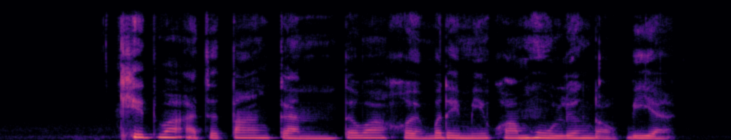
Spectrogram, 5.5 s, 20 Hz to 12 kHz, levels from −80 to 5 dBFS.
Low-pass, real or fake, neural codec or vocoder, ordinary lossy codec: 10.8 kHz; real; none; none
